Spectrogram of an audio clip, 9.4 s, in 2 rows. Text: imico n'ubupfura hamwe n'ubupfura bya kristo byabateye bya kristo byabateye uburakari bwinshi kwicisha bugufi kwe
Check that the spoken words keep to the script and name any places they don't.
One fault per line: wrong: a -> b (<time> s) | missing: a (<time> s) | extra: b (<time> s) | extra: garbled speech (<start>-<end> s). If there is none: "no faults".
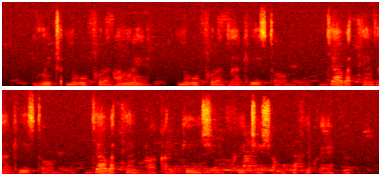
no faults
